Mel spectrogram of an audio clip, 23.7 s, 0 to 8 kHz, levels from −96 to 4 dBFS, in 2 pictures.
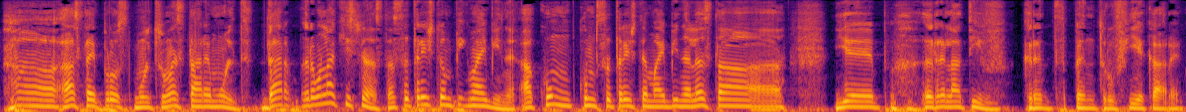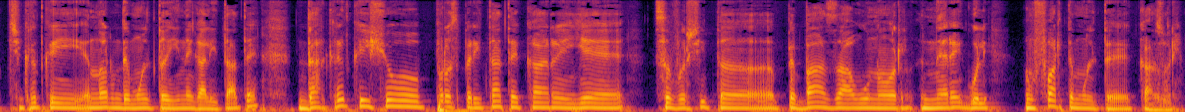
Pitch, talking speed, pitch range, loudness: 125 Hz, 140 wpm, 115-155 Hz, -17 LUFS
